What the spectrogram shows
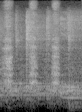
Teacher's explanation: And this is a ha, as in happy, as in happy. It's a breathy, like ha. We don't have a soft H in Nuwabkedi.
